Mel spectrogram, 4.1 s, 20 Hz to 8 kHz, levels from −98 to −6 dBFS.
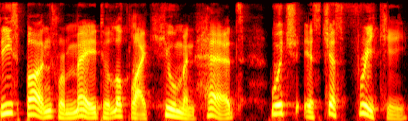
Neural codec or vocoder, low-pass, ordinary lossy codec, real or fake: codec, 16 kHz, 16 kbps, FreqCodec, larger model; 7.2 kHz; AAC, 48 kbps; fake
